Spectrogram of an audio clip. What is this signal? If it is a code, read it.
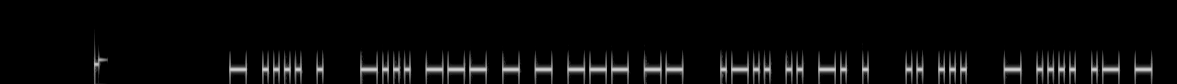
Morse code, heard as a keyed tone, about 22 wpm, 700 Hz. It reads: THE BOTTOM LINE IS THAT
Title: Sets of 5 Words Encore 22wpm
